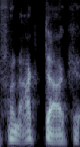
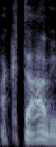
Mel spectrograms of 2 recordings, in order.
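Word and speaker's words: Akdağ: Und gerade von Aktak oder Akda, wie man ihn eigentlich aussprechen müsste, da erwarten sie sich hier schon was.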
